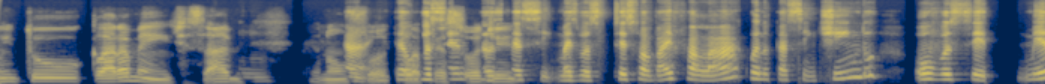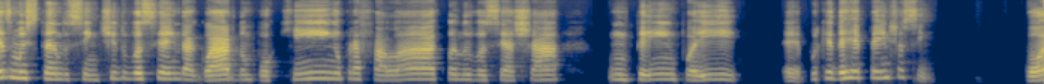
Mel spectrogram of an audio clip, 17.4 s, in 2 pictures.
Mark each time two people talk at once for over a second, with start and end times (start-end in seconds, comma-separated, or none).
2.9-4.4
